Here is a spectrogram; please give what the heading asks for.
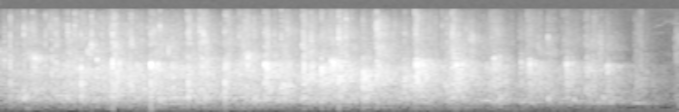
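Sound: audience applause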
